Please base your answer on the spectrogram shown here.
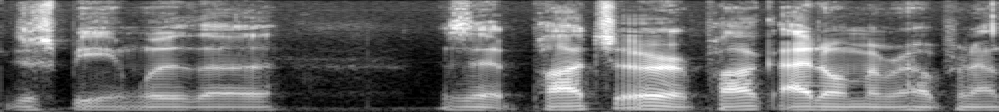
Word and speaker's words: Pacha: being with is it Pacha or Pac? I don't remember how to pronounce I the want to say name. it's Pacha. I remember Pacha? being close to Poncho. But Yeah. not quite Pacha, yeah.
